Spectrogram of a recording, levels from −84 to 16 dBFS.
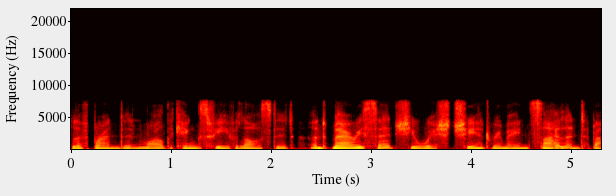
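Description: At 0.59 to 0.64 s, 3.09 to 3.19 s and 4.79 to 5.02 s, the speech shows VoIP packet loss concealed by the speech codec. Roughly 20, 20 and 40 ms of audio went missing. The Speex decoder extended the last pitch and filter at falling gain. Each gap turns briefly into a stretched, fading sound, staying weak past the loss.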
